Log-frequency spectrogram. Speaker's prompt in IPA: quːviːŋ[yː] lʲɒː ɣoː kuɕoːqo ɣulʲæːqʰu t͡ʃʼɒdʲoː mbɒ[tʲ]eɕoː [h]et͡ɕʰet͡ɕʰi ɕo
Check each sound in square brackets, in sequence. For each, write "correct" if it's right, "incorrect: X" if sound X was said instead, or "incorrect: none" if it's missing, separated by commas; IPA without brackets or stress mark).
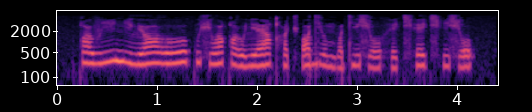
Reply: incorrect: iː, correct, correct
